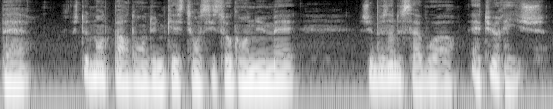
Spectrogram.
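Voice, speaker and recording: Man doing a timid young wife, pleading, hesitant, mellow, husky. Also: on the low side, normal speed. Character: anxious young married woman, timid daughter.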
